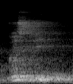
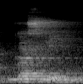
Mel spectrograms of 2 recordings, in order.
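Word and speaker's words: غسل: muakhar khabar muqadarnya mana lahu gusli gusla atau guslu yang benar adalah gusli dia mudof ilaih mudofnya adalah takhir sedangkan beliau tadi Bacanya apa gasli bedanya gusli dengan gasli kalau gusli itu mandi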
